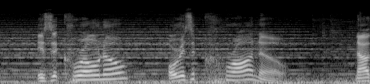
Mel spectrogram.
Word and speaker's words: Chrono: more than the alternative so here it is in Japanese KU roll no his name is chrono clear as crystal I've asked my partner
